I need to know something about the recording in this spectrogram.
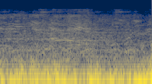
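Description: People talking faintly in the background under a loud, uneven low rumble.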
